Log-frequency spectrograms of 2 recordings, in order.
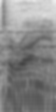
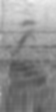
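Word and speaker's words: Tourian: just like music is to Ryan from Super Metroid right I don't have a they actually intend that to pronounce to Ryan I like it I've always called it Torian and that's yeah yeah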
